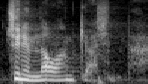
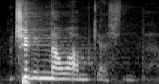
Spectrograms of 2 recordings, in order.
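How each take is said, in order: First: Soft, lower whisper of 주님 나와 함께 하신다; whispered confession. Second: Said in the usual way. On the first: Shown as a demonstration. Pastor whispering the believer's inner confession. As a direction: breathe it like a private prayer. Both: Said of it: "내 안에 증거가 있어요".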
